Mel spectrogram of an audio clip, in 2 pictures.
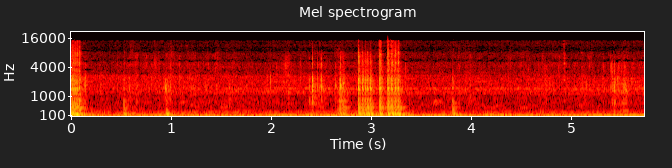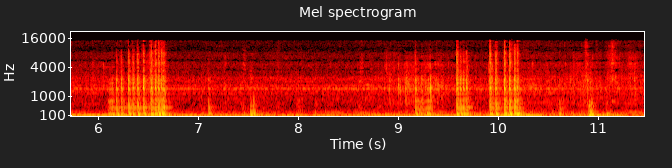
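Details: Suzuki Alto Works HA36S past 40,000 km, warm, clutch pedal operated slowly: low steady engine hum with three short scraping, clattering bursts a few seconds apart as the clutch engages; clutch judder with noise and vibration, appears only once warm.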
